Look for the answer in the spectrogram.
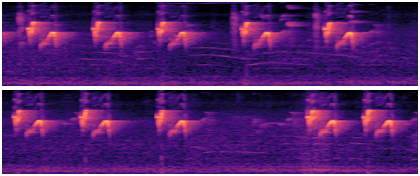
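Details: Repeated prinia call meant to provoke silent or stressed birds into singing: paired high chirps, the second lower and buzzier, in steady bursts with a short pause near the end.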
